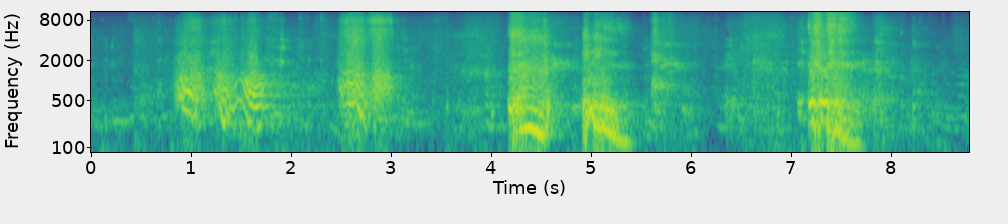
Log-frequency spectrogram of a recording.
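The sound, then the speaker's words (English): A series of loud, breathy nose blows before a meditation session, about six or seven forceful bursts at irregular intervals, with short quiet gaps and no talking between them. “Blow your nose.”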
